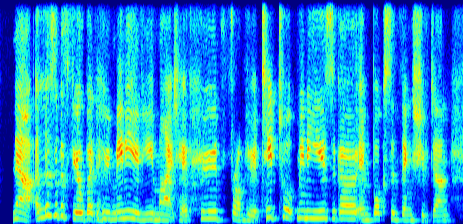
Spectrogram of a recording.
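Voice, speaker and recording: With hardly any pauses, a woman with a New Zealand accent speaks at a high pitch with lively intonation. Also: moderate pace. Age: 50s. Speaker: workshop presenter. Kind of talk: online talk.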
